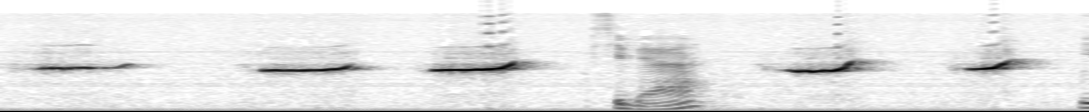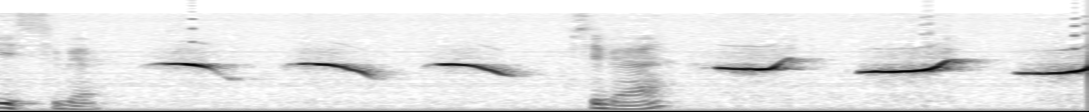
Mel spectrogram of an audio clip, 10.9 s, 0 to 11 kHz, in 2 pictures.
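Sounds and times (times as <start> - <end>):
inward whistling through pursed lips: 0.0 - 2.7, 3.9 - 5.2, 6.2 - 8.1, 9.0 - 10.8
speech: 1.8 - 10.8.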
